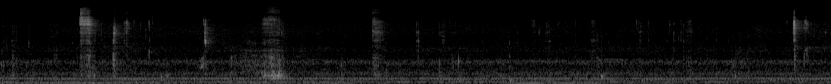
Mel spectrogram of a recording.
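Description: Close-miked wet mouth sounds of a person chewing soft fish, with scattered sharp smacks and clicks and a short squishy slurp a little before the middle. Near the end comes one louder sharp click.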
